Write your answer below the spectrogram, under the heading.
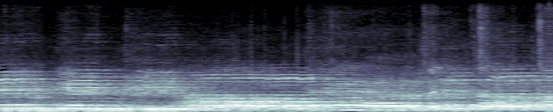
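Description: Mixed choir of men and women singing in parts, holding long sustained chords, moving to a new chord about two seconds in.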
